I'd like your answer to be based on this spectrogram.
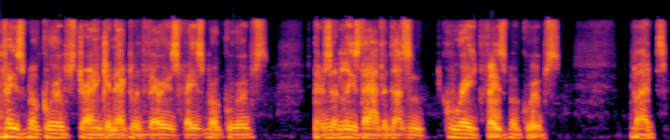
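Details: Adult laryngectomee after total laryngectomy, a cancer-related operation; the voice method is not stated; alaryngeal speech.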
